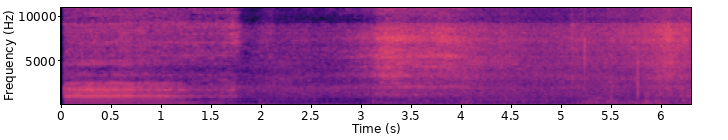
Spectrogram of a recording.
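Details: A buzzing, rattling snore at the start of a breath, then quieter low rumbling breathing.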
